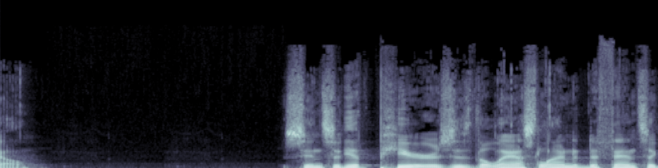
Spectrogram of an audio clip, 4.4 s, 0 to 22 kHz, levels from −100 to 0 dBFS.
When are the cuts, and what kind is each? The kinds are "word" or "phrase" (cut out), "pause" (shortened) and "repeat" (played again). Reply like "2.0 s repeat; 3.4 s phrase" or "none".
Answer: 2.3 s word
